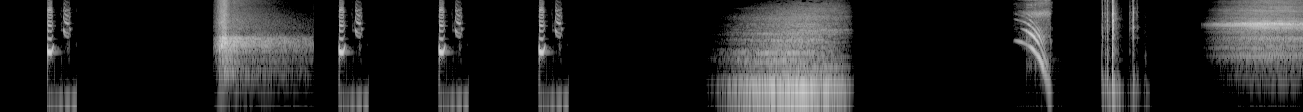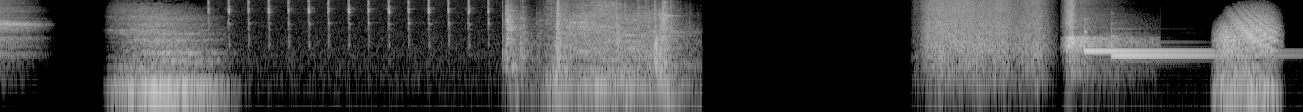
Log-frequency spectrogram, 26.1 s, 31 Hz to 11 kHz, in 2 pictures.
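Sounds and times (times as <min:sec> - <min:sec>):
quick ticks: 0:15.1 - 0:18.0
descending ding-dong chime: 0:23.9 - 0:25.2.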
